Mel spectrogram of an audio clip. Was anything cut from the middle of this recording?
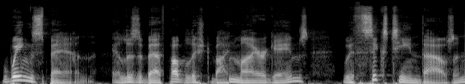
yes; 3 cuts; at 1.1 s, 1.6 s, 2.3 s

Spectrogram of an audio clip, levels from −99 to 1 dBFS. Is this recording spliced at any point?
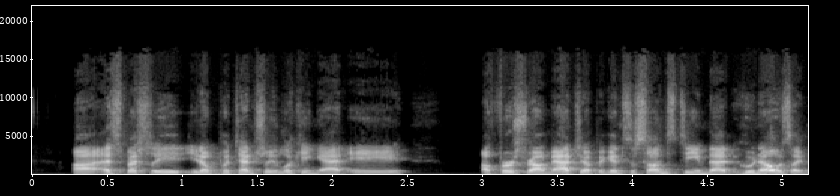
no; 0 cuts

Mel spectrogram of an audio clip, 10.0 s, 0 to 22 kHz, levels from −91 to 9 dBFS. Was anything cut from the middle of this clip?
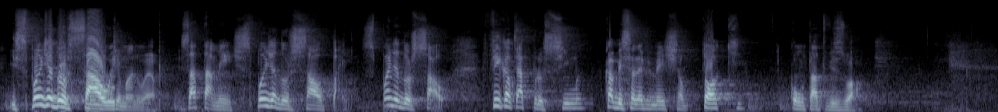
yes; 5 cuts; at 1.1 s, 3.6 s, 5.1 s, 5.9 s, 7.0 s

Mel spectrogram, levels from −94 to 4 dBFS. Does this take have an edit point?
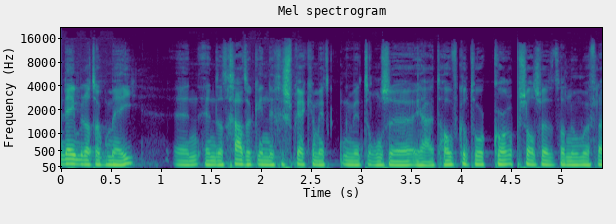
no; 0 cuts

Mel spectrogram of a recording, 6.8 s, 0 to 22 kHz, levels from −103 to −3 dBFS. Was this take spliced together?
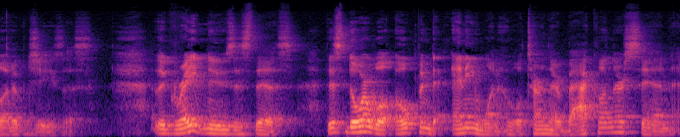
no; 0 cuts

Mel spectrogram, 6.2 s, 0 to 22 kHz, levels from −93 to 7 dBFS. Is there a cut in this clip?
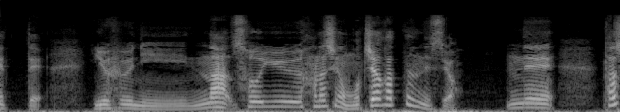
no; 0 cuts

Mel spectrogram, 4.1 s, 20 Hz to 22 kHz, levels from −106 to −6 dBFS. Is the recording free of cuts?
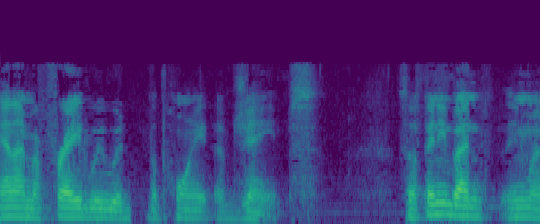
no; 1 cut; at 1.0 s

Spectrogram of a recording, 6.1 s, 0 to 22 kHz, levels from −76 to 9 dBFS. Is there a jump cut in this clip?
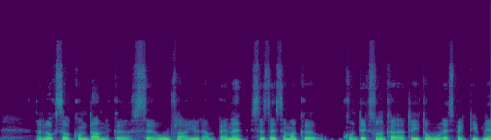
yes; 1 cut; at 3.1 s

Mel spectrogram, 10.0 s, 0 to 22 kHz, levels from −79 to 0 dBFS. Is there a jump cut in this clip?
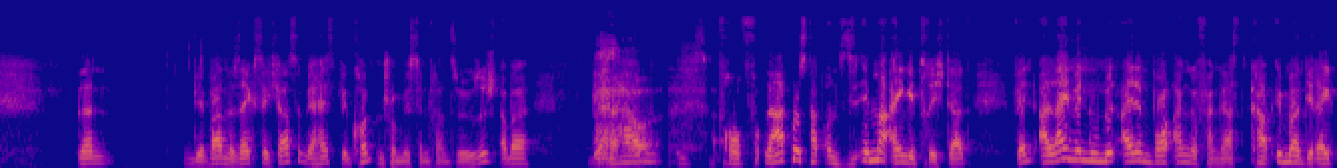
no; 0 cuts

